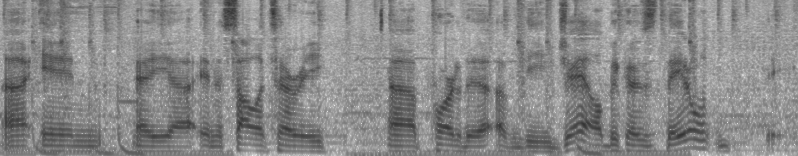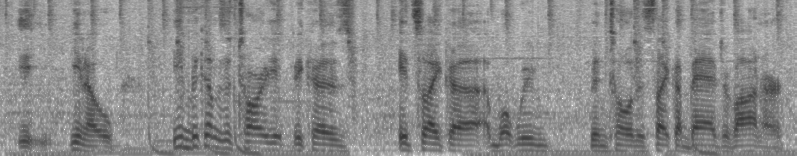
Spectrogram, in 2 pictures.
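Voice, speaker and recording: A man giving halting, hesitant answers as a producer and commentator in an unscripted news interview. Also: fairly low pitch, darkish tone, soft background music. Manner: halting, hedging speech full of hesitations.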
